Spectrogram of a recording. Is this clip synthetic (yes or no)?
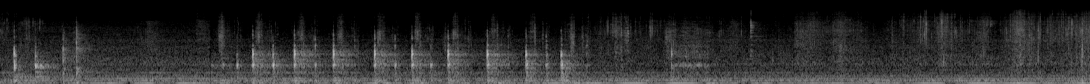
no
